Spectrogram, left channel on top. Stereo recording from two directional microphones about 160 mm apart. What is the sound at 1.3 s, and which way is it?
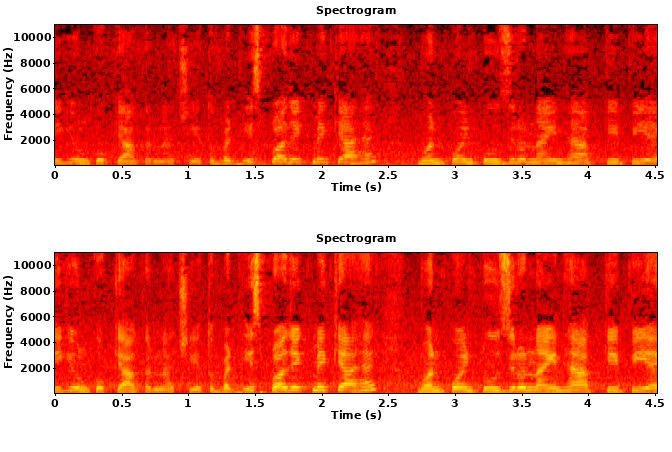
Speech, 25° right (ahead or behind).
